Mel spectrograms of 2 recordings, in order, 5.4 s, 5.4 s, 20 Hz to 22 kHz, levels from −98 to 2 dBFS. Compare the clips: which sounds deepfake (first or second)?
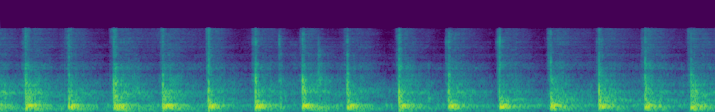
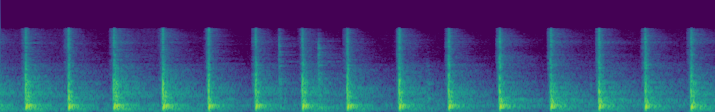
first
